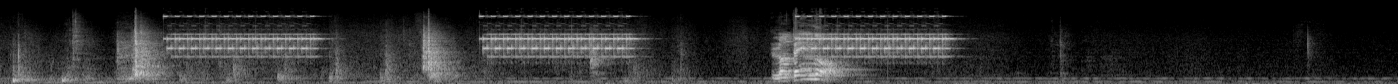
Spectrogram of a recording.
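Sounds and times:
telephone bell ringing: 0:01.6 - 0:03.4, 0:04.8 - 0:06.6, 0:08.0 - 0:09.8
speech: 0:07.9 - 0:08.4.

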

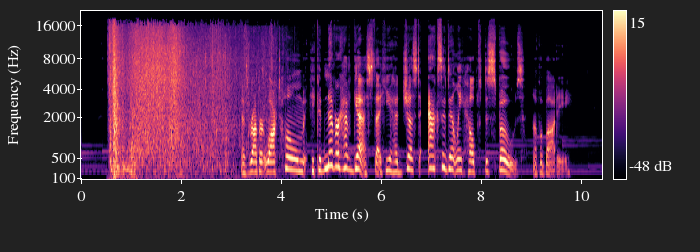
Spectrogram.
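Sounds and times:
heavy box splashing into river: 0:00.5 - 0:04.0
speech: 0:03.2 - 0:09.8.

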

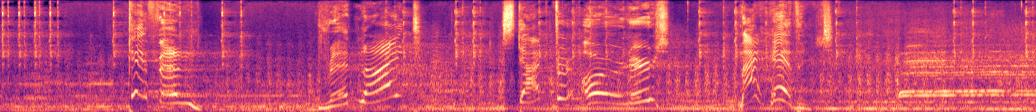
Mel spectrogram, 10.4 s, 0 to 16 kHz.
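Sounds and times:
steam train chugging: 0:00.0 - 0:10.3
speech: 0:01.6 - 0:02.1, 0:03.3 - 0:10.3
sustained steam train whistle: 0:08.9 - 0:10.3.

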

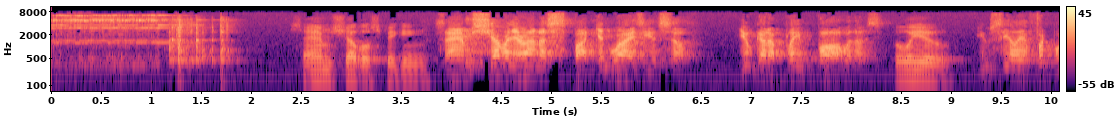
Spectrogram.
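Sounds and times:
old-fashioned telephone bell ringing: 0:00.0 - 0:01.9
speech: 0:02.5 - 0:10.0.

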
